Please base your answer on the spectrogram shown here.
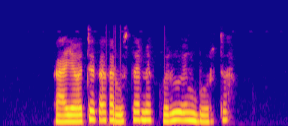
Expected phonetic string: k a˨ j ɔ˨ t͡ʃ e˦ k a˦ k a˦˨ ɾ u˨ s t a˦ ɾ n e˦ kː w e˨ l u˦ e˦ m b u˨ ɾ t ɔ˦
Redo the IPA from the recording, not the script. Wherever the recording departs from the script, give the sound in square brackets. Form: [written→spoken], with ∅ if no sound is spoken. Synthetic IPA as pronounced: k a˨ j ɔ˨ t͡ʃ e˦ k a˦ k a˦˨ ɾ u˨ s t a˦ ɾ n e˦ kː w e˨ [l→ɾ] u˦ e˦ [m→ŋ] b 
